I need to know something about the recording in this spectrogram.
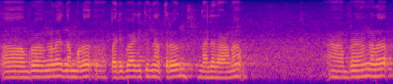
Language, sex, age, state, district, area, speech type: Malayalam, female, 30-45, Kerala, Pathanamthitta, rural, spontaneous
